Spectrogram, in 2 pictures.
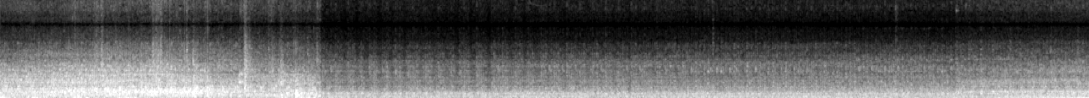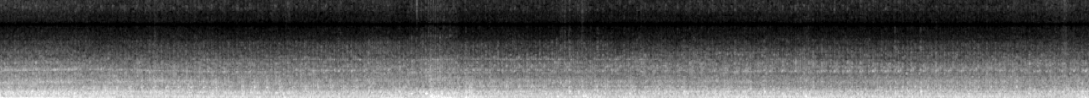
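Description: A heavy truck engine idles nearby with a steady low rumble.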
